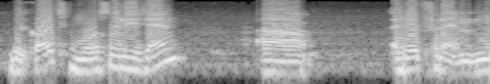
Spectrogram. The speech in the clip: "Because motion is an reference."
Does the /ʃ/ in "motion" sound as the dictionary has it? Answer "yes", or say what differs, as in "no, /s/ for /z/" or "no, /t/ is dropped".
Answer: no, /s/ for /ʃ/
